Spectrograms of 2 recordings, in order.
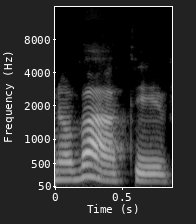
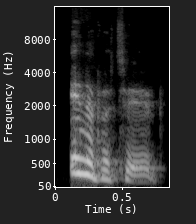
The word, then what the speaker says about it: innovative: say that word but Innovative so the stress is on the if and because she's Italian it would be like in inovative or Innovative or something like that and so Innovative yeah so she found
